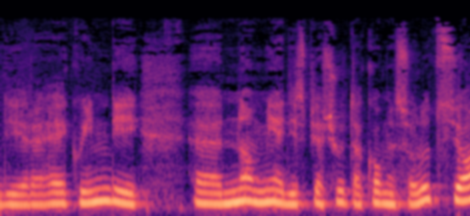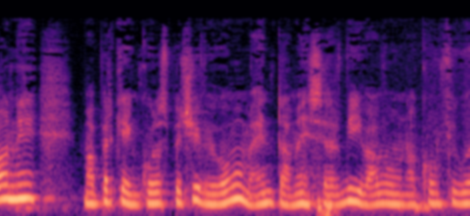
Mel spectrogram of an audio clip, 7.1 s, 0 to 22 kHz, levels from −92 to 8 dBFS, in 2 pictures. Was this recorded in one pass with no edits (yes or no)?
yes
